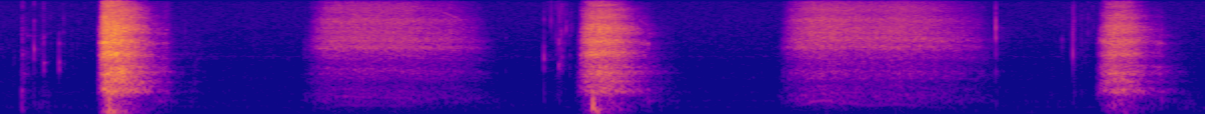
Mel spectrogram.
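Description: Breathing exercise: a sharp, loud exhale burst followed by a softer, longer inhale, repeated in a regular rhythm close to the microphone, with three quick forceful exhalations separated by drawn-in breaths.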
